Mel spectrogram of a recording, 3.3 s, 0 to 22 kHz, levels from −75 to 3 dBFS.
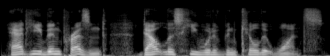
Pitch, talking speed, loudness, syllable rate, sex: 135 Hz, 220 wpm, -22 LUFS, 5.5 syllables/s, male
